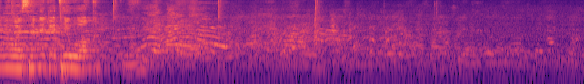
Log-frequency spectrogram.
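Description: A young man talks loudly and with animation into a microphone over loudspeakers.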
